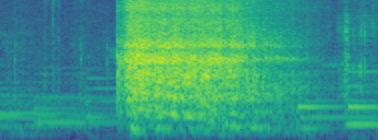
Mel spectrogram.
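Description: Corded electric drill running in one short burst of about a second, driving a washer-headed screw into a flat sheet, over background music.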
